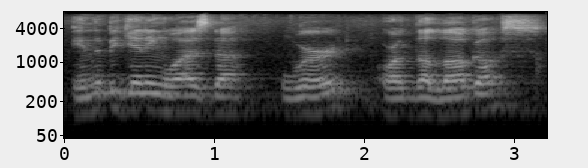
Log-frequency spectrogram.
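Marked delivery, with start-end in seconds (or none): 2.4-3.2 "logos" as LOH-gohss, long O twice; English pronunciation. Shown as a demonstration. Preacher reading John to congregation, "logos" as English LOH-gohss. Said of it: "I'll just be English here".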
